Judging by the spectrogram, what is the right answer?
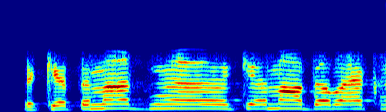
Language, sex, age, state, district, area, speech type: Maithili, female, 30-45, Bihar, Begusarai, rural, conversation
